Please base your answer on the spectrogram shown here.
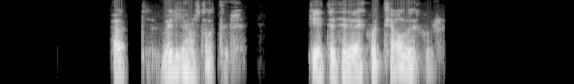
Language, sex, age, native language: Icelandic, male, 50-59, Icelandic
